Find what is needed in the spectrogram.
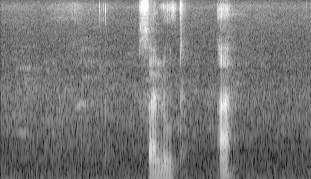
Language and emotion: Russian, neutral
